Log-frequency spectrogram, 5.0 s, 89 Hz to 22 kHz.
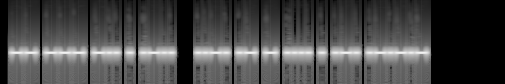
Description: Morse code, heard as a keyed tone, about 36 wpm, 700 Hz. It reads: MODEL FATHER.
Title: Sentences from Top 1000 Words - Review Part 5 - 35wpm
